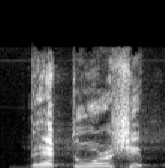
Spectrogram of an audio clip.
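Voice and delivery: loud high call to worship; rally the whole church; rallying shout. Real, not acted. (seruan lantang kembali menyembah)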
